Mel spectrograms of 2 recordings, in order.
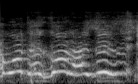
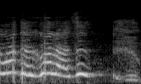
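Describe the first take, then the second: First: High, laughing cry of disbelief; half laugh, half wail; laughing retell. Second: A laughing sob, higher; crying retell. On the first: Mother retelling the station scene, laughing in disbelief. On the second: Mother retelling the station scene, half sobbing. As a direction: wail it through tears. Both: Retold or imitated.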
